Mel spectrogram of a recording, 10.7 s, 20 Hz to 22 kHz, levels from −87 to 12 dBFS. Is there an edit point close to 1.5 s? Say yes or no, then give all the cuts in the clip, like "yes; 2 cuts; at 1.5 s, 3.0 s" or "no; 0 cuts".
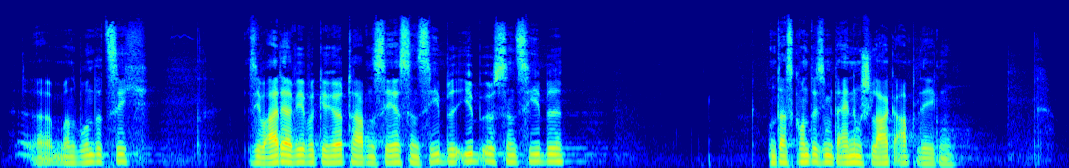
no; 0 cuts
